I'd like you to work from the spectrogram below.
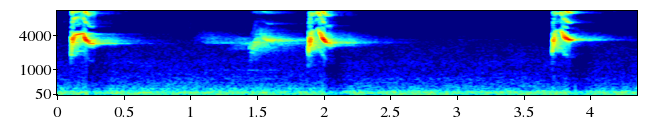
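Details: Morning song of a red-whiskered bulbul, played to get other birds singing: four bright, punchy notes, one preceded by a softer rising whistle, spaced roughly a second or two apart, over a faint low hum.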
